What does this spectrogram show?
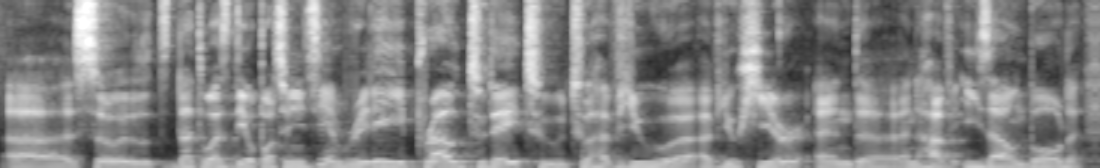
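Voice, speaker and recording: A man's voice: a little high, moderate pace, hardly any pauses, a little mellow. A man hosting a casual livestream chat and introducing guests, often repeating words as he gropes for phrasing. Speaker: show host.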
